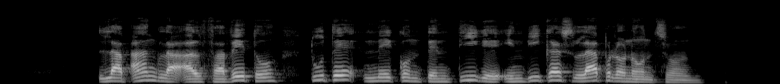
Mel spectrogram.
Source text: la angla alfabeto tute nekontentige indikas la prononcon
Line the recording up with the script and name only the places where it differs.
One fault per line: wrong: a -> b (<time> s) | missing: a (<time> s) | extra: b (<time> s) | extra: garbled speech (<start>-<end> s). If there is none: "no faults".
no faults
